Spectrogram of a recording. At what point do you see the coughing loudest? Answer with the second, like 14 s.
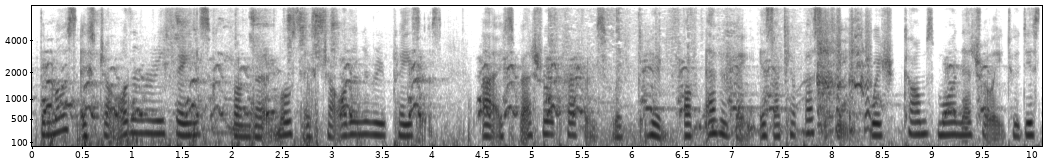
8 s.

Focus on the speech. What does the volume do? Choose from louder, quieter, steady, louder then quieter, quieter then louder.
steady.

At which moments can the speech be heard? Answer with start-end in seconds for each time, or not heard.
0.0-10.0.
